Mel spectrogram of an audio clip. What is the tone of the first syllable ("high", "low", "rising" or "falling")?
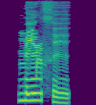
high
